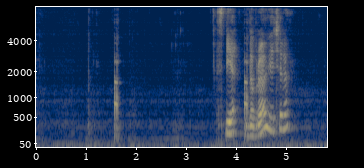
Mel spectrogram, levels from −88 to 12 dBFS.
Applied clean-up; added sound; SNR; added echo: none; Dishes, pots, and pans; 6 dB; reverberation time 0.2 s.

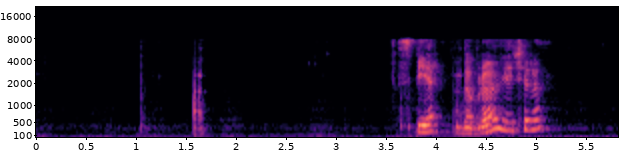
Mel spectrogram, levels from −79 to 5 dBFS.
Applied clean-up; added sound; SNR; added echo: neural separator model SepFormer DNS4.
